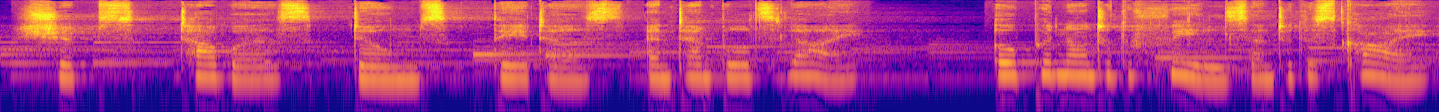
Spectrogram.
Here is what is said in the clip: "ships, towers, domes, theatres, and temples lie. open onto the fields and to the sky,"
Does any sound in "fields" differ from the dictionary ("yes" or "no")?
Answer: no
